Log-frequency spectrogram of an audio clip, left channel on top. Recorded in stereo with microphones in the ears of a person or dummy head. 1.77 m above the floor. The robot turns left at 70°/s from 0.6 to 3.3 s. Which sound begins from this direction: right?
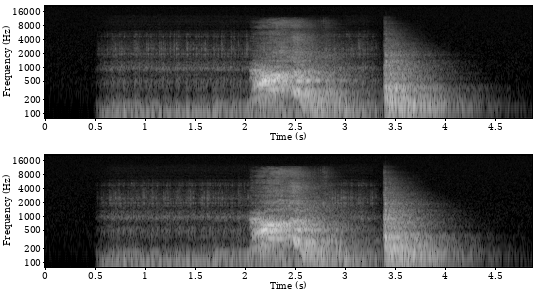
A door slam, at 3.4 s.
